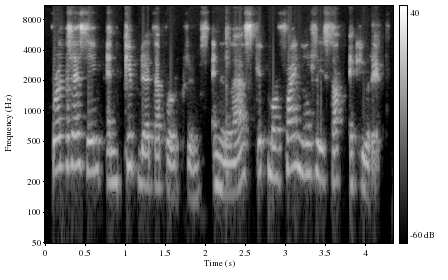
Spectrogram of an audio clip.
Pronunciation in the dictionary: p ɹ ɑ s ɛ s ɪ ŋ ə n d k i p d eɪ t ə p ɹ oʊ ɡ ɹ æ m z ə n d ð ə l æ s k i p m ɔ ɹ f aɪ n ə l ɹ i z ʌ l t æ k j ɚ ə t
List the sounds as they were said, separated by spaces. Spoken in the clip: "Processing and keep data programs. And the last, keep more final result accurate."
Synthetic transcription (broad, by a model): p ɹ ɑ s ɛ s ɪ ŋ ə n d k i p d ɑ t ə p ɹ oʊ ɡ ɹ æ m s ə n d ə l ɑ s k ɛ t m ɔ ɹ f aɪ n ə l l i s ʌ t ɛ k j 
